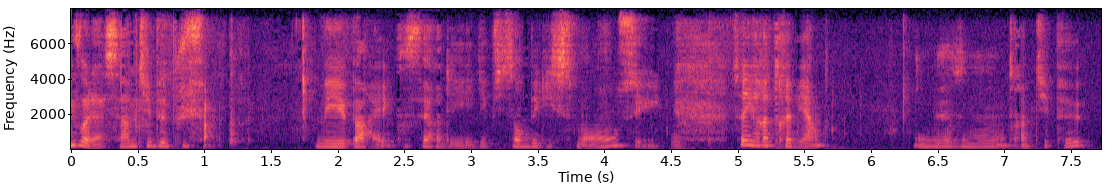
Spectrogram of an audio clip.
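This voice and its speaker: A soft-spoken woman demonstrating craft supplies in a chatty product haul vlog, often trailing off quietly, on a dull lo-fi recording with faint noise. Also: medium pitch. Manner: chatty, repeats "voilà" often. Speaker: craft vlogger.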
